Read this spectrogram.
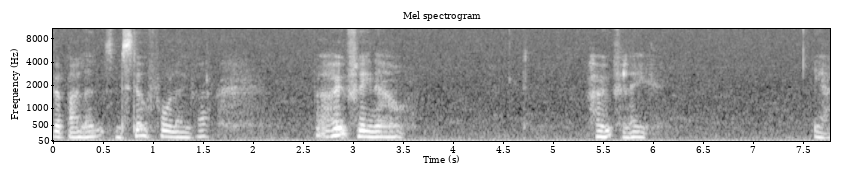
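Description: A middle-aged woman talks calmly and close by, in short bursts with pauses.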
